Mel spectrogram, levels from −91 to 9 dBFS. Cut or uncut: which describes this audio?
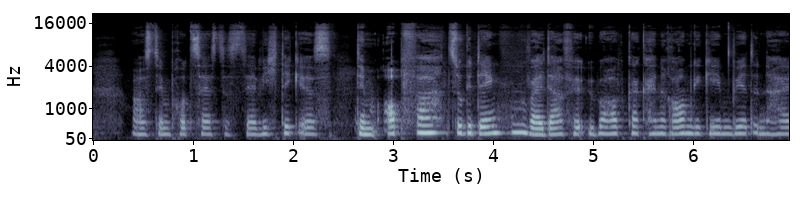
uncut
